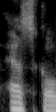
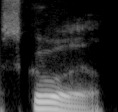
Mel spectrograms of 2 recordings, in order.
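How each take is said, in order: First: An extra vowel sound comes before the s. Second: The word starts directly with the s sound. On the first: The speaker calls it wrong. "you don't say S school because it's not S school" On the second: The speaker calls it right. "We just start with the S sound"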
